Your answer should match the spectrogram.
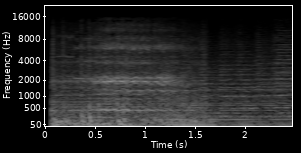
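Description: A horse whinnying over background music, the whinny strongest within the first second and fading out about one and a half seconds in.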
